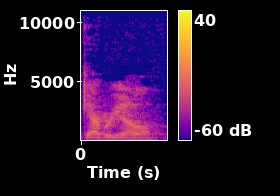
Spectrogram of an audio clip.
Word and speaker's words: Gabrielle: So, that's one thing that I thought that Gabrielle, sorry, I think her name is pronounced Gabriel, but I don't like that. So, I keep calling her Gabrielle.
